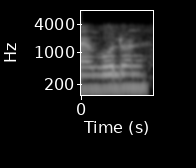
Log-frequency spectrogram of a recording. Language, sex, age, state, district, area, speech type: Bengali, male, 45-60, West Bengal, Dakshin Dinajpur, rural, conversation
